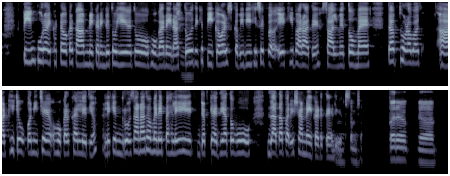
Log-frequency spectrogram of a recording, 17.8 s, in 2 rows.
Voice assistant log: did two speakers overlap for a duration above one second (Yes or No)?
No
